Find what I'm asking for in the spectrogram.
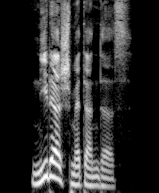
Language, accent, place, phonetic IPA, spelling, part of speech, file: German, Germany, Berlin, [ˈniːdɐˌʃmɛtɐndəs], niederschmetterndes, adjective, De-niederschmetterndes.ogg
- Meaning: strong/mixed nominative/accusative neuter singular of niederschmetternd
